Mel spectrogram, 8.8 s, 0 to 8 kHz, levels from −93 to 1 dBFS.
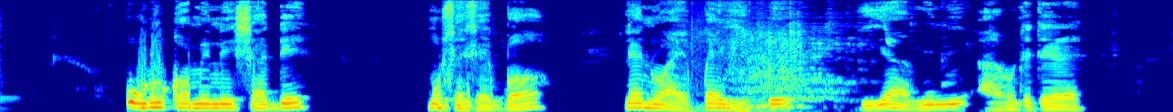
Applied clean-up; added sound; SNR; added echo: classical method Wiener filter.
